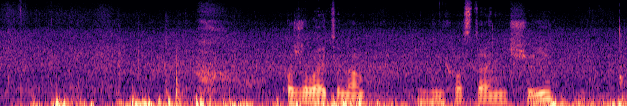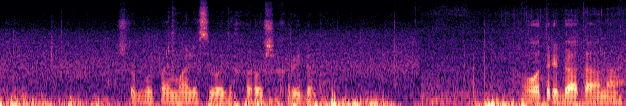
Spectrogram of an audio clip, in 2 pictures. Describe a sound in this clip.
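Wind buffets a microphone in low rumbling gusts.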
